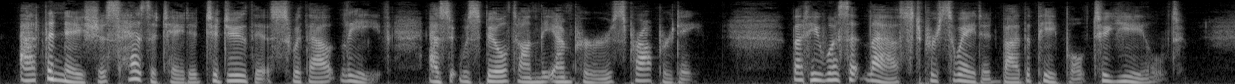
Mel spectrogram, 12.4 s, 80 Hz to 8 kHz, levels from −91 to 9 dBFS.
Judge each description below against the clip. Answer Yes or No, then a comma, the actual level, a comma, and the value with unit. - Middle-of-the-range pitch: Yes, medium, 170 Hz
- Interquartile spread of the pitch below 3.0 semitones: No, average, 5.3 semitones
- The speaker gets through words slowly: Yes, slow, 125 wpm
